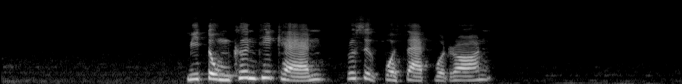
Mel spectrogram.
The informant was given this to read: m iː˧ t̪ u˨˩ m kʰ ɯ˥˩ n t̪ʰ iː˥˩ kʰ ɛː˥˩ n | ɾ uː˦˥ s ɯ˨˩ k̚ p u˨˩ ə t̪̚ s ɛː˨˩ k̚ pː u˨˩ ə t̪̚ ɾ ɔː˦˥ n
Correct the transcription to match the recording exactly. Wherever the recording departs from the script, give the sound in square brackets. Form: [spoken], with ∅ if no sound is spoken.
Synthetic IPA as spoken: m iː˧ t̪ u˨˩ m kʰ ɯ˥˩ n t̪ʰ iː˥˩ kʰ [ɛː˩˦] n | ɾ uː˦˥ s ɯ˨˩ k̚ p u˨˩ ə t̪̚ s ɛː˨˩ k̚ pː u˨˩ ə t̪̚ ɾ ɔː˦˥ n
